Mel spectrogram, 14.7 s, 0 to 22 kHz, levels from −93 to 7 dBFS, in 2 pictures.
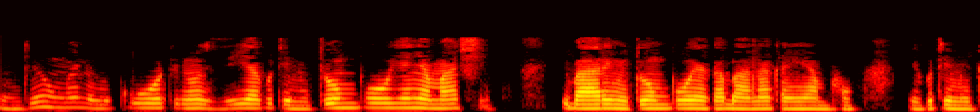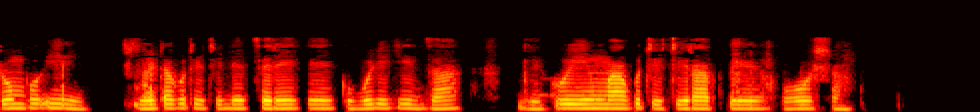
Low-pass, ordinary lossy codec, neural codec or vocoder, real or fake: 5.4 kHz; MP3, 24 kbps; none; real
